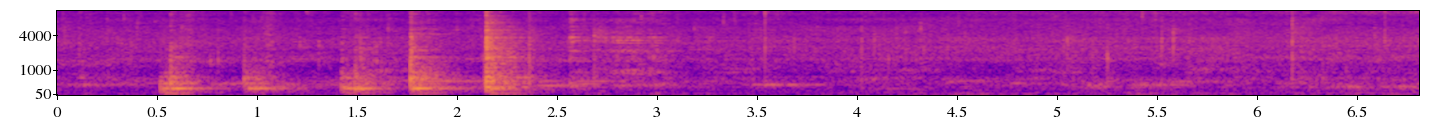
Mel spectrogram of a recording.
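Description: Onion sautéing in a pan for a home vegetable dish, a few sharp stirring scrapes early on over a faint, steady sizzle that carries on quietly to the end.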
